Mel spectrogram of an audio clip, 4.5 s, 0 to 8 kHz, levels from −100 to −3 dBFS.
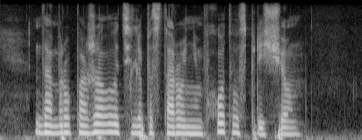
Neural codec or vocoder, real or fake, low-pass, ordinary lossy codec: none; real; 7.2 kHz; none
